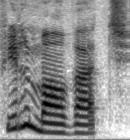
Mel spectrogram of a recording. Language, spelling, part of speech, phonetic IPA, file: Polish, filmować, verb, [fʲilˈmɔvat͡ɕ], Pl-filmować.ogg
